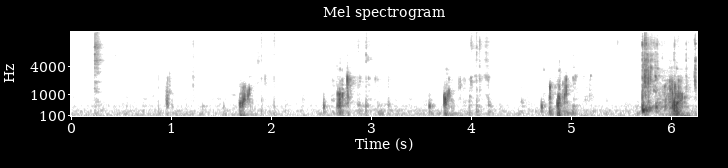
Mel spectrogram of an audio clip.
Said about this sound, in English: Excuse me, I gotta drink some water.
